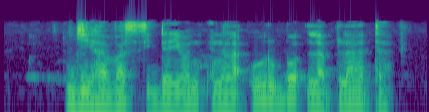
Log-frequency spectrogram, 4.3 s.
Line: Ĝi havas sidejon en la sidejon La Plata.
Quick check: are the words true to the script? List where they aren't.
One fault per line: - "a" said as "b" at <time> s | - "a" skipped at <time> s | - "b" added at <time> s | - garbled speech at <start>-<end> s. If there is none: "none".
- "sidejon" said as "urbo" at 2.6 s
